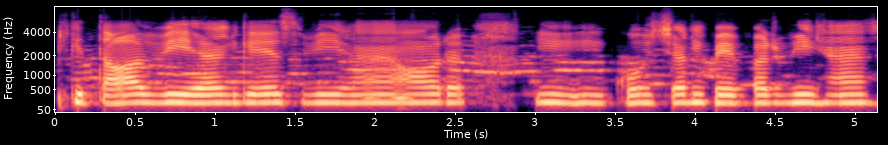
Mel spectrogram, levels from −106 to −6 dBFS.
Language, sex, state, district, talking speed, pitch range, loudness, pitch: Hindi, female, Bihar, Gaya, 150 wpm, 180-190 Hz, -16 LUFS, 185 Hz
